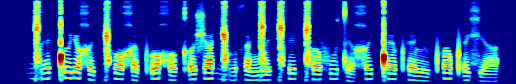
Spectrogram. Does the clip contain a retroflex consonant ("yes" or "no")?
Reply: no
